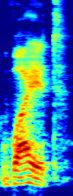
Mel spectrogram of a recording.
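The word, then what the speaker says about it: Wyatt: Petrarch साहब, sir Thomas वायट, इनका उच्चारण जो होता है ना वायट, वाई और एट से जोड़ करके बना है, सर थॉमस वायट।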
